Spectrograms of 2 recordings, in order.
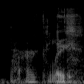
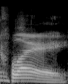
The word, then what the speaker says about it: Barclay: Barkley. No. not Barkley. Barkley. No. It should have been, Barclay.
